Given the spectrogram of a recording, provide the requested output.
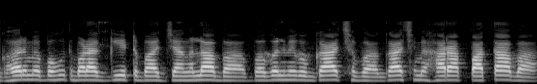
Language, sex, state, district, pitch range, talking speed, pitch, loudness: Bhojpuri, female, Bihar, Muzaffarpur, 195-210 Hz, 200 wpm, 205 Hz, -16 LUFS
